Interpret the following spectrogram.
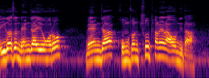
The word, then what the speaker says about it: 공손추: 예, 이것은 맹자의 용어로 맹자 공손추 편에 나옵니다. 예, 요것도 축이라고 읽지 않고 추라고 읽어야 됩니다. 공손추, 맹자 공손추.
